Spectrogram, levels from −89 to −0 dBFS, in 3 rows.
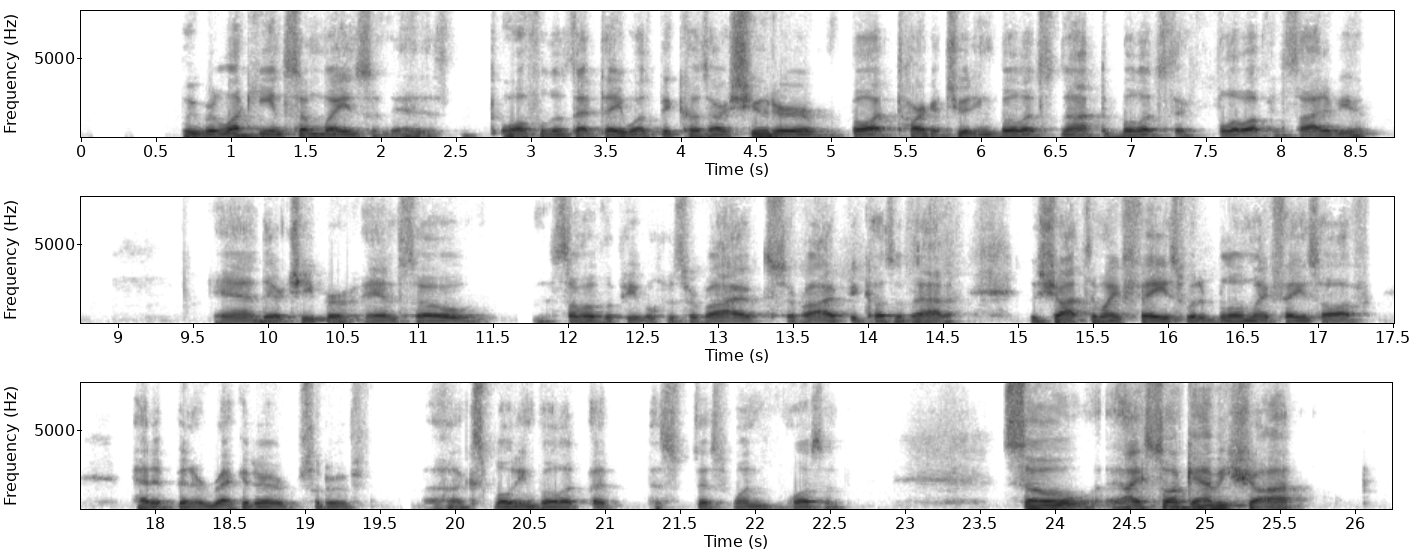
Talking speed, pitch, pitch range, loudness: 170 wpm, 120 Hz, 100-145 Hz, -23 LUFS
